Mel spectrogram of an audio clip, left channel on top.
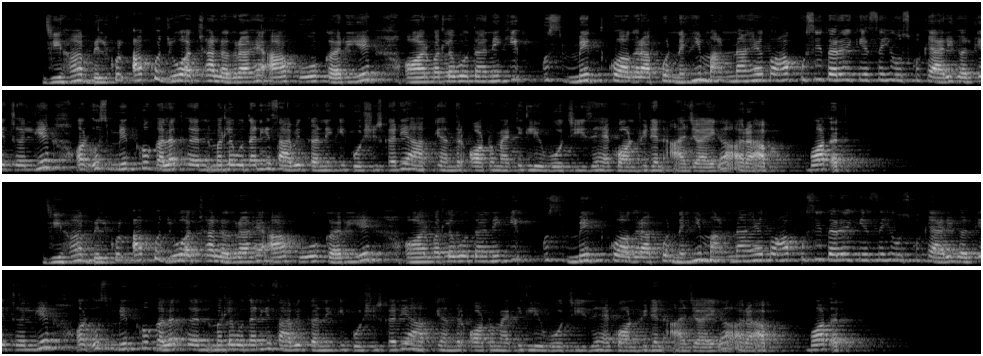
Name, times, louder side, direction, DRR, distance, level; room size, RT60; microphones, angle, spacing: voice 1, 0.4-17.4 17.8-18.2, left 3 dB, 50° left, 10 dB, 1.2 m, -27 dB
17.5 x 16.0 x 2.5 m, 1.0 s
head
